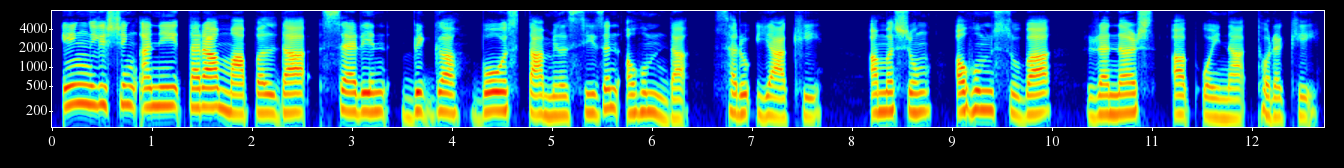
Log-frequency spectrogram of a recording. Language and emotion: Manipuri, neutral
